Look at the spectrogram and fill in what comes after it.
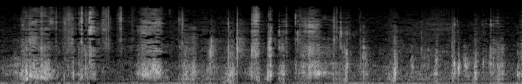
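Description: Close-miked wet chewing and mouth smacking as a woman bites into and chews raw shrimp, in uneven bursts about once a second with small clicks between them.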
